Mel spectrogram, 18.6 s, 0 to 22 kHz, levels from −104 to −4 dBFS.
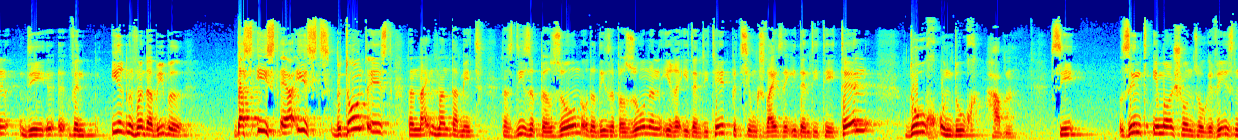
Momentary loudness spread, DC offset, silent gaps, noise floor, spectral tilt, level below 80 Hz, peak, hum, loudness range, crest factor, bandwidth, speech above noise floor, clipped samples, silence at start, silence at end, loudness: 10 LU; under 0.1%; none; -35 dBFS; -5.5 dB/octave; -42 dBFS; 0 dBFS; none; 2 LU; 12 dB; 13.5 kHz; 25 dB; 0.3%; 0 s; 0 s; -12 LUFS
